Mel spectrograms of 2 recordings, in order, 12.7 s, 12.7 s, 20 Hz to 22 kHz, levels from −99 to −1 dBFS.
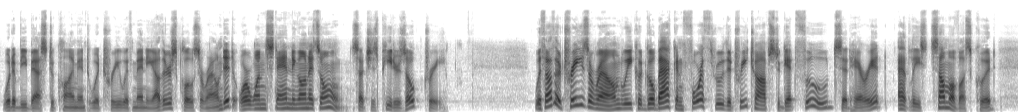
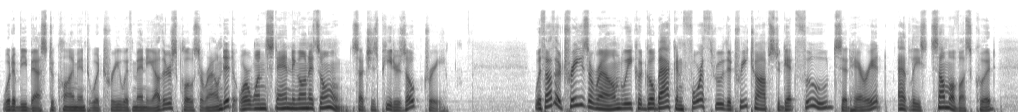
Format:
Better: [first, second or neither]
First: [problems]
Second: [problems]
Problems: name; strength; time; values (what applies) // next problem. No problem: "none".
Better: second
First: thin; very; fading below 500 Hz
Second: none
